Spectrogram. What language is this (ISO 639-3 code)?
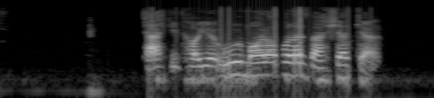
fas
